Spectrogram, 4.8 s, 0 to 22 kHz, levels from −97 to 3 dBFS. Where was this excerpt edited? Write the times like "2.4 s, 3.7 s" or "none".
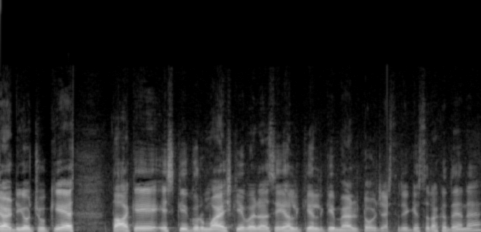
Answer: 0.8 s, 3.9 s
